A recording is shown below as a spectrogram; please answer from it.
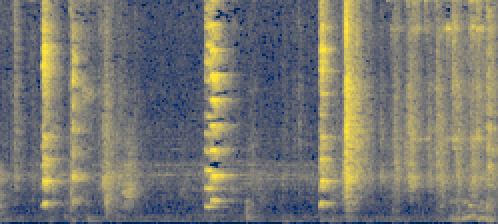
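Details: Pet Shiba Inu dogs playing tug of war at home: short harmonic yips and whines in quick bursts, about four sharp calls spread over five seconds, with a soft steady background hum.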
